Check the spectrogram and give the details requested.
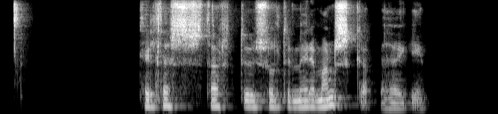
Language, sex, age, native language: Icelandic, male, 30-39, Icelandic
